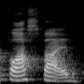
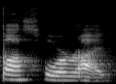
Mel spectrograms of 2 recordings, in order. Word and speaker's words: phosphide: Phosphorus phosphoride or phosphide? Phosphide, two syllables. Not phosphoride, three syllables.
